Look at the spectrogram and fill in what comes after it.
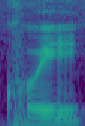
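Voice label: "kui", pinyin, Mandarin Chinese, second tone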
